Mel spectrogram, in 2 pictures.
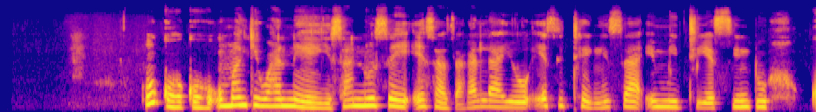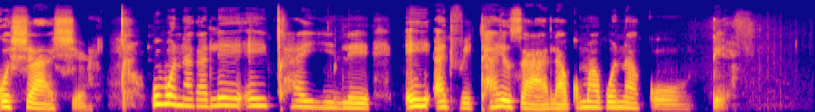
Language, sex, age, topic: North Ndebele, male, 50+, health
